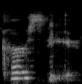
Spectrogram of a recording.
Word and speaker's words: Kirstie: I always knew that I wanted to keep the word thirsty around me because it rhymes with Kirstie.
